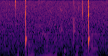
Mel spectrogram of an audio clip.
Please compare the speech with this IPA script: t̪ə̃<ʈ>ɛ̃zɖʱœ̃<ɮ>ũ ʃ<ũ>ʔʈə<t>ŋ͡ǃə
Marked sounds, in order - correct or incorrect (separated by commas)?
incorrect, incorrect, incorrect, correct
